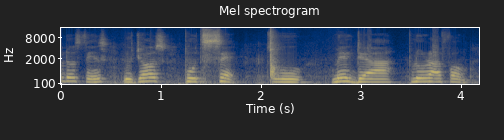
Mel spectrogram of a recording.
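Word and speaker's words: ces: that they have explained SE said it is pronounced say o x in French that's the spelling that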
